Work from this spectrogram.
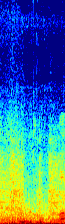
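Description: Wind buffets the microphone while riding outdoors, a loud steady rumble with low gusty roar filling the whole second.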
